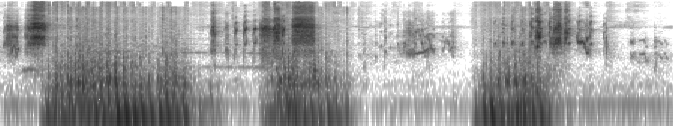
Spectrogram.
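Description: Parakeet giving bursts of harsh, scratchy chirps about every one and a half seconds, with softer chatter between bursts.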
